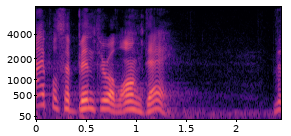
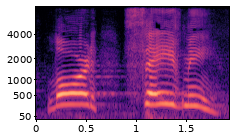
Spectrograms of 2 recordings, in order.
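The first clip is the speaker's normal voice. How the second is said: high, loud desperate cry; cry for help; 6 semitones higher, 7 dB louder, much slower than usual. Retold or imitated. Peter sinking in the waves, desperate loud cry. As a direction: call out as if sinking. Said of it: "he cried out".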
